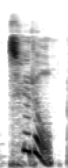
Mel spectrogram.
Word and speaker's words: tittle: Except it's called a tittle. – A tittle. – Oh, it's a tittle, it's not a title.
